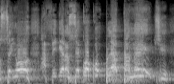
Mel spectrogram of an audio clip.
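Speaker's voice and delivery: acted amazement, loud and high; startled disciple. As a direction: call out in acted shock. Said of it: "Pedro se assustou".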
